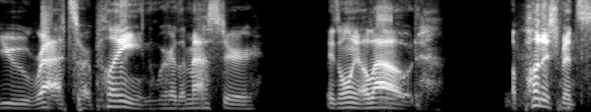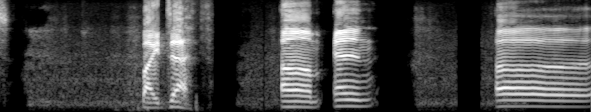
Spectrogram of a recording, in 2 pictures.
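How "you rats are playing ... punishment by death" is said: rasping voice, halting, with breaks mid-phrase. Running a game, voicing a figure the players hear speaking, in a raspy voice. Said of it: "a kind of like a raspy voice. He goes".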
